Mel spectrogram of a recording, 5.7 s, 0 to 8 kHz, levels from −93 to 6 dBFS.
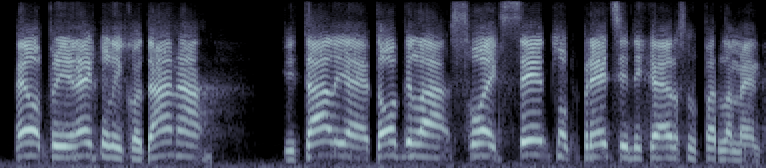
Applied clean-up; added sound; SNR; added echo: neural diffusion model UNIVERSE++.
